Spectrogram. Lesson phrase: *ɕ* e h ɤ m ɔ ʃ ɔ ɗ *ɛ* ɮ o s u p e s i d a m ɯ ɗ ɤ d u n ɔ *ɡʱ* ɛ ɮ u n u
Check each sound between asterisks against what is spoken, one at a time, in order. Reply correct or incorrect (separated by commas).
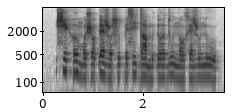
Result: correct, correct, incorrect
